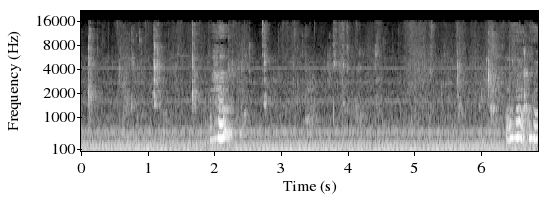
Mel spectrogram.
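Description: Quiet eating sounds: a person chewing food, with faint scattered clicks, over a steady low background hum. A brief vocal sound about two seconds in and another short voice sound near the end.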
